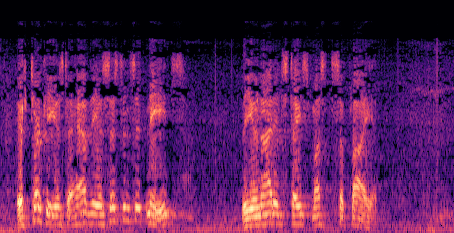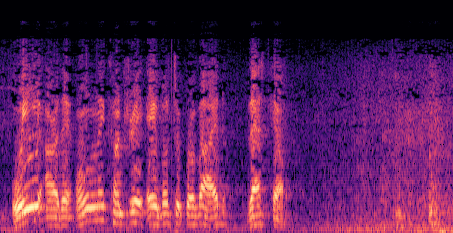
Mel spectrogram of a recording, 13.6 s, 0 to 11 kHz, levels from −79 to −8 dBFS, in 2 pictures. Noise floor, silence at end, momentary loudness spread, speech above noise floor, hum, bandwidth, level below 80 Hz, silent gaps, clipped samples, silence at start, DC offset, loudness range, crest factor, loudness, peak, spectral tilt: -40 dBFS; 0 s; 20 LU; 24 dB; none; 8 kHz; -40 dBFS; none; under 0.1%; 0 s; under 0.1%; 5 LU; 18 dB; -17 LUFS; 0 dBFS; -6.5 dB/octave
